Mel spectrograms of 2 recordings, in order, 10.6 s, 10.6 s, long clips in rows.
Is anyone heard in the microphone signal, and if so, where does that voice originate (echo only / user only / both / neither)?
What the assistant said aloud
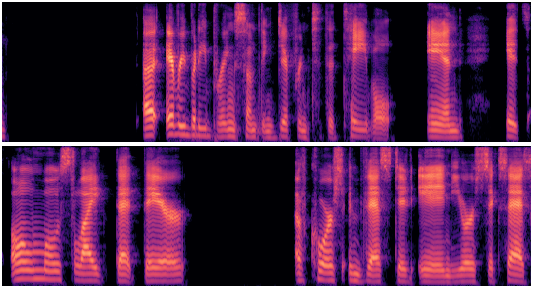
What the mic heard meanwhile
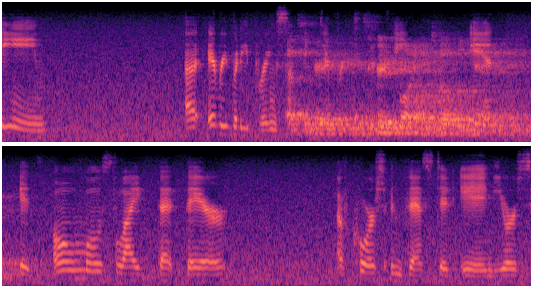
both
